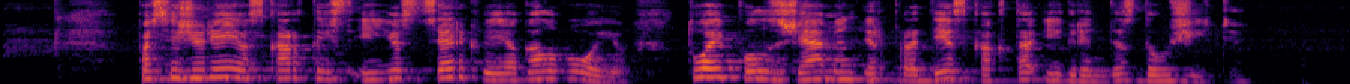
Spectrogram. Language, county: Lithuanian, Utena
